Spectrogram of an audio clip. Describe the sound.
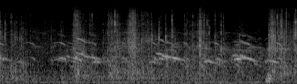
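Seagulls calling while being fed bread, with many shrill, squawking cries overlapping at irregular intervals over a steady background hiss.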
